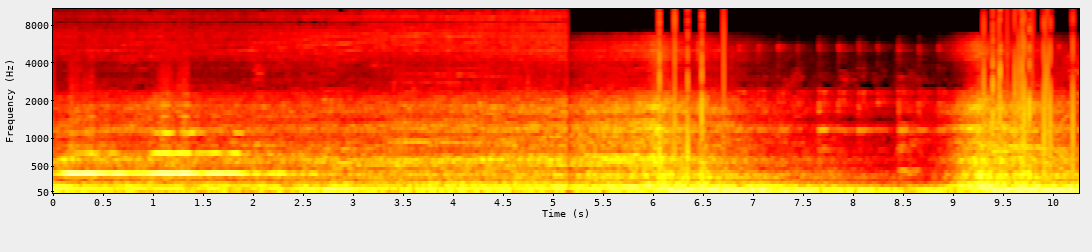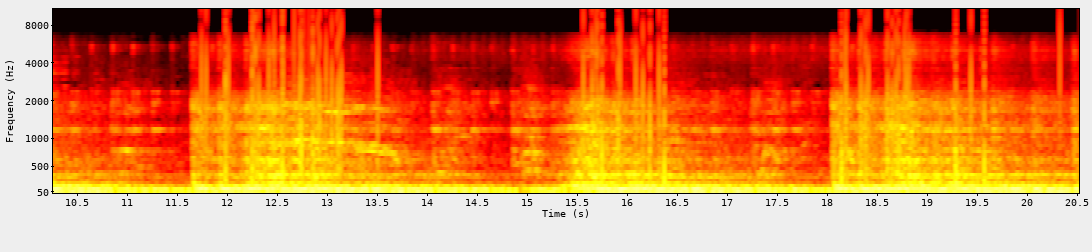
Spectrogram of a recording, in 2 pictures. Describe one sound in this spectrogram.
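Loud music plays over loudspeakers in a large open-air venue.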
